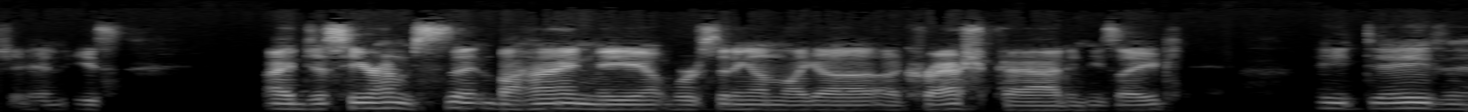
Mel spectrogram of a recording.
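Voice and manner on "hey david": imitated tired, weary-sounding voice. Retelling what the one sitting behind him said, imitating him sounding tired. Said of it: "he just sounds so tired".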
